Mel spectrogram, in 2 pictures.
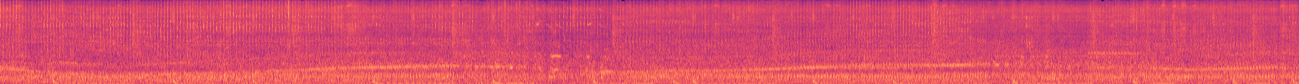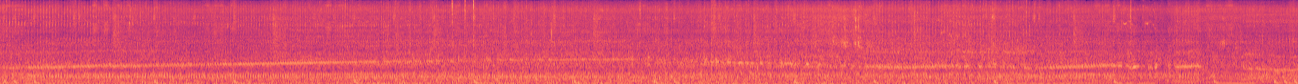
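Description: Go-kart engine running hard under the driver, its pitch climbing in long rises as the kart gathers speed and dropping back several times as he lifts for corners, the highest and longest climb about halfway through. Heavy wind rumble on the helmet camera runs underneath.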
